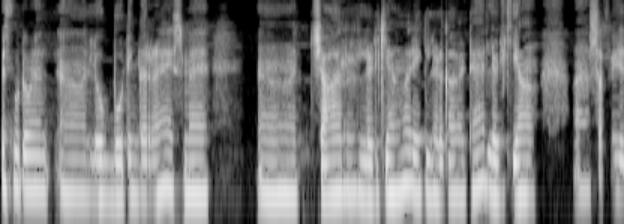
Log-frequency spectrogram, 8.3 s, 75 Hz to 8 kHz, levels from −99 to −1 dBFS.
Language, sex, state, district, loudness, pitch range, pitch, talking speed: Hindi, male, Uttarakhand, Uttarkashi, -20 LUFS, 145-155 Hz, 145 Hz, 160 wpm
